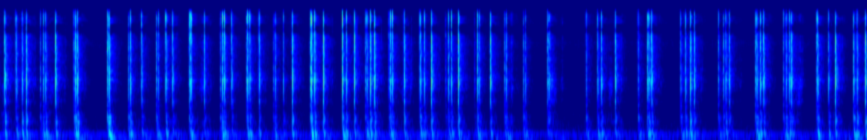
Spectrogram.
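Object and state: Plastic Halloween bucket.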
